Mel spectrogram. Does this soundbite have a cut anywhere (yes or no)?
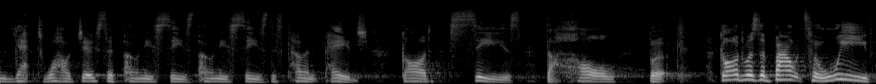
yes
